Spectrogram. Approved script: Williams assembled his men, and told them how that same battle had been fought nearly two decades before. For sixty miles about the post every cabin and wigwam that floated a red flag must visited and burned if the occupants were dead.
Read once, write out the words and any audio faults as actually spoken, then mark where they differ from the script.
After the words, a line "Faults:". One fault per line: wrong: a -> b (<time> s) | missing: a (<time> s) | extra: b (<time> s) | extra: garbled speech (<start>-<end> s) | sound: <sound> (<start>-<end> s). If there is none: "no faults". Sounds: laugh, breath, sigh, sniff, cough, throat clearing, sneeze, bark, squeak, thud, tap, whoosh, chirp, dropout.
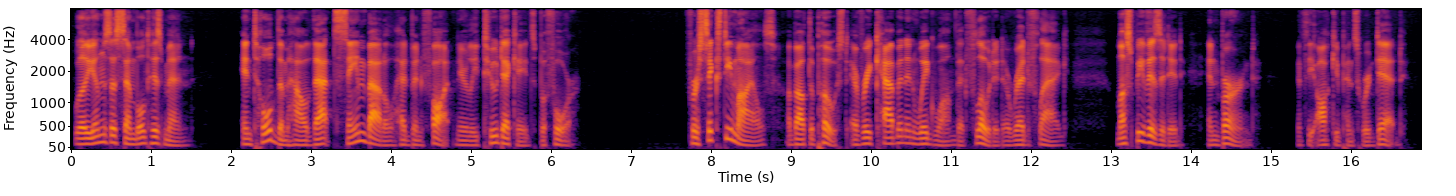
Williams assembled his men, and told them how that same battle had been fought nearly two decades before. For sixty miles about the post every cabin and wigwam that floated a red flag must be visited and burned if the occupants were dead.
Faults:
extra: be (13.3 s)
